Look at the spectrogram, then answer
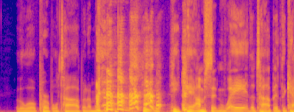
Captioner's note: hosts laughing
